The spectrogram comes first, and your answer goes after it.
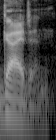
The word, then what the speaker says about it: Gaiden: And it's pronounced Gaiden, Paul.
